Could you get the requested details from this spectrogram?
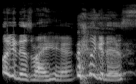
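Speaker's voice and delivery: put-on old man voice with Southern accent.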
